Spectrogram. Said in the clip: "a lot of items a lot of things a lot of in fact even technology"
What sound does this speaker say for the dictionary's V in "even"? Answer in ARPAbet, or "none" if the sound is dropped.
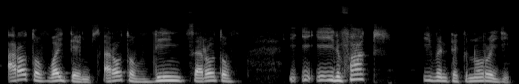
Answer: V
